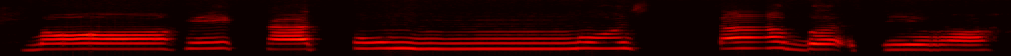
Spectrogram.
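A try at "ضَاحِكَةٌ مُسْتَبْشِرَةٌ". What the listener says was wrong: Dahikatum mustabshirah. Shinnya gede di ujungnya ya.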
